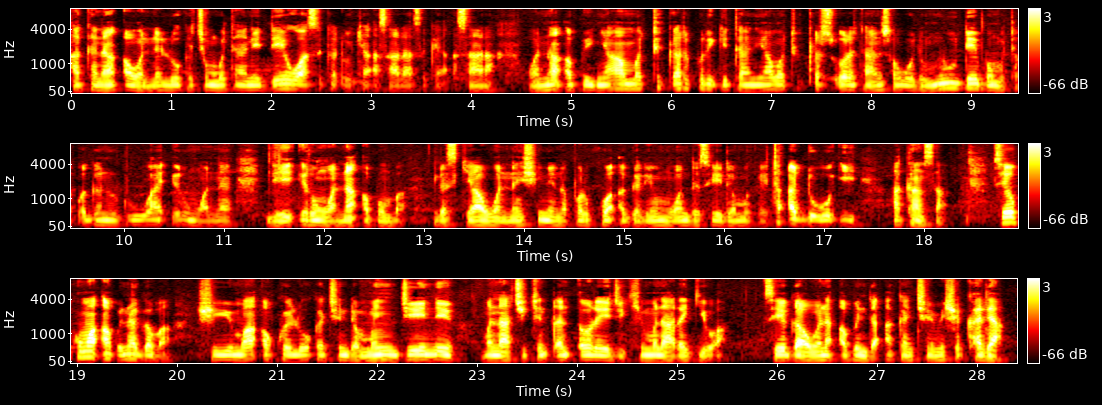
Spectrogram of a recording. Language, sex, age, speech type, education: Hausa, male, 30-45, spontaneous, tertiary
